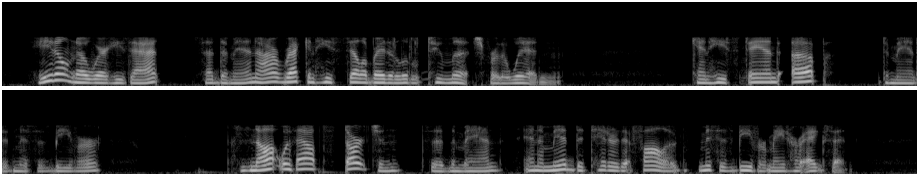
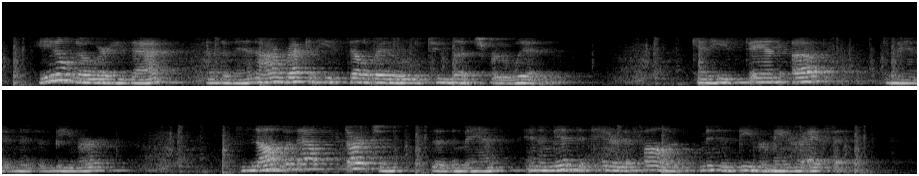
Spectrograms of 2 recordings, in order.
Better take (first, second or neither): first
